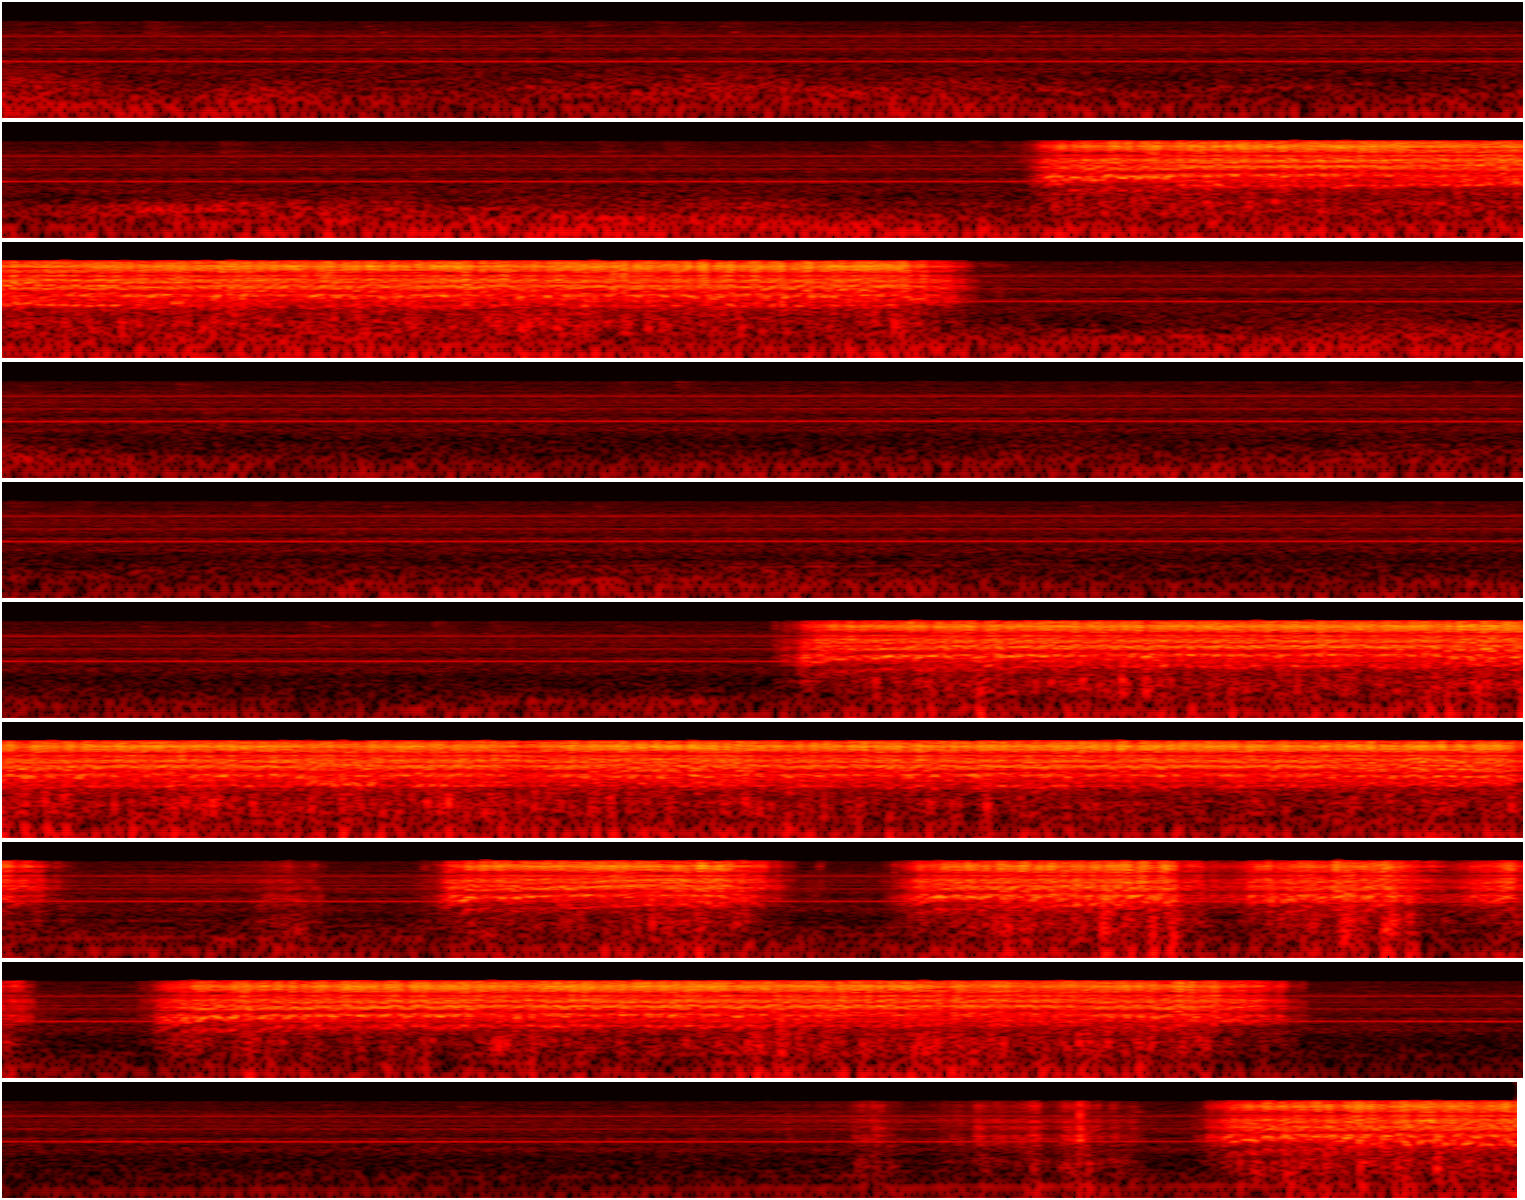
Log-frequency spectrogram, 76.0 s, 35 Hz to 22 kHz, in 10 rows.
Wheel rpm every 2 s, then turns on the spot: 0, 0, 0, 0, 0, 0, 80, 160, 160, 140, 10, 0, 0, 0, 0, 0, 0, 0, 0, 0, 10, 140, 160, 160, 160, 160, 110, 30, 100, 110, 60, 160, 160, 70, 0, 0, 20, 90.
72-74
